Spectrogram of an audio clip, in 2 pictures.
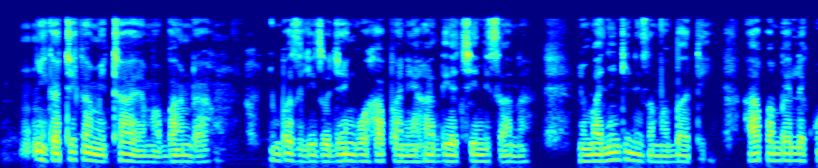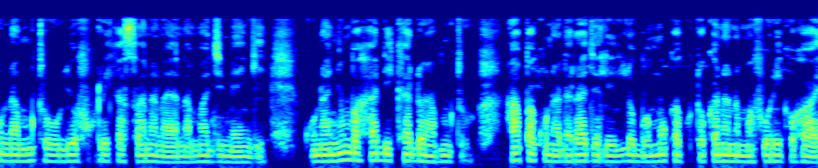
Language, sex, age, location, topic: Swahili, male, 18-24, Kisumu, health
